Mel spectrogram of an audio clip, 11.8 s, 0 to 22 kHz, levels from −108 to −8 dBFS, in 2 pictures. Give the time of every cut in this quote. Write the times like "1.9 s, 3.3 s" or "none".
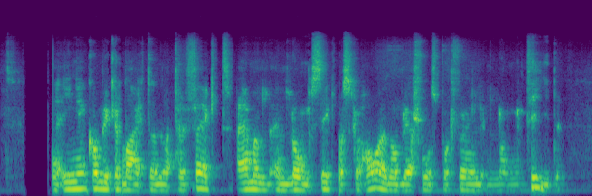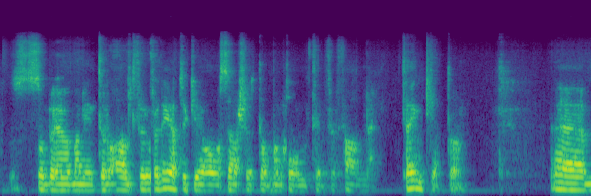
1.2 s, 2.3 s, 3.4 s, 4.9 s, 5.9 s, 7.4 s, 8.8 s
